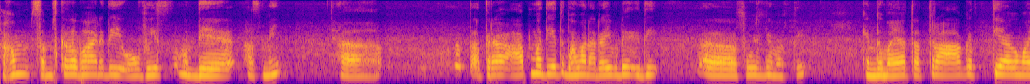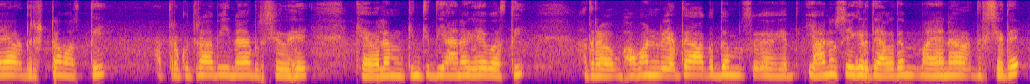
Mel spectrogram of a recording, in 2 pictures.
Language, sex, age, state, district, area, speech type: Sanskrit, male, 18-30, Kerala, Idukki, urban, spontaneous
